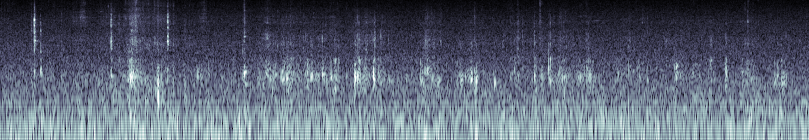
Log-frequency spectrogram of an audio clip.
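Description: Faint scratching, rustling and light ticks of a metal detector's coil brushing over dry leaf litter, twigs and loose dug soil as it is swept across the ground.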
